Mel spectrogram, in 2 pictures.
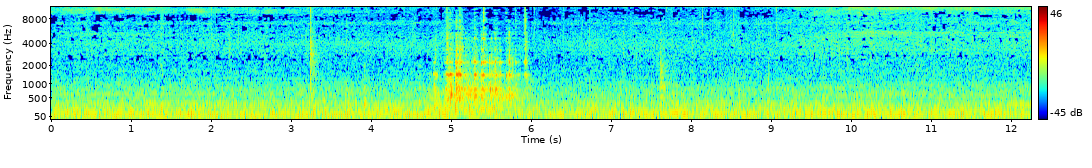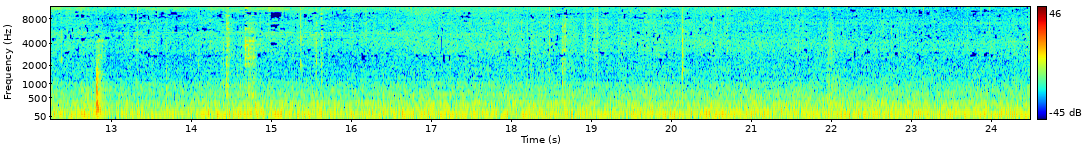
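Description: Steady sizzle and hiss of food cooking on a gas grill: lobster and shrimp on the grates, minced garlic in olive oil in a frying pan beside them. About five seconds in a brief pitched sound, about a second long, stands out as the loudest thing, and a few light clicks come later.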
